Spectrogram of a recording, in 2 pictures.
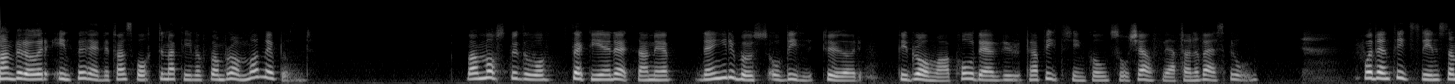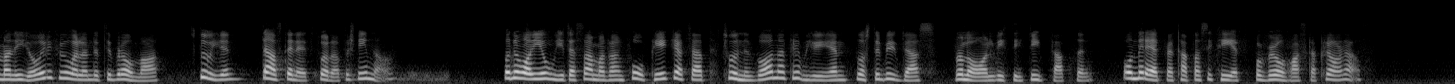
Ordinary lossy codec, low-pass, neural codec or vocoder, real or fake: none; 7.2 kHz; codec, 16 kHz, 0.5 kbps, FunCodec, trained on LibriTTS, 25 frames a second; fake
